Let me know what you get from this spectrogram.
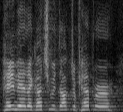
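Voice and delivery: hammed-up friendly setup; imitating teasing friend. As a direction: put on a goofy pal making an offer. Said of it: "they would be like".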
